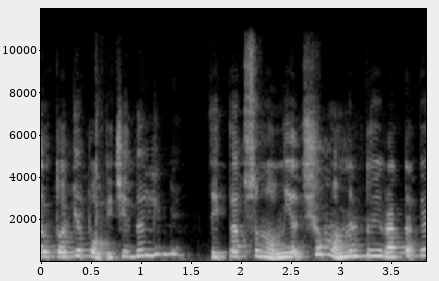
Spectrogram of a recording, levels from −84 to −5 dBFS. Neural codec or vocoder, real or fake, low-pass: codec, 44.1 kHz, 7.8 kbps, Pupu-Codec; fake; 10.8 kHz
